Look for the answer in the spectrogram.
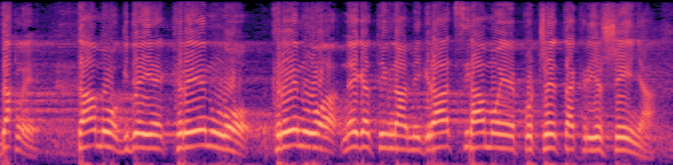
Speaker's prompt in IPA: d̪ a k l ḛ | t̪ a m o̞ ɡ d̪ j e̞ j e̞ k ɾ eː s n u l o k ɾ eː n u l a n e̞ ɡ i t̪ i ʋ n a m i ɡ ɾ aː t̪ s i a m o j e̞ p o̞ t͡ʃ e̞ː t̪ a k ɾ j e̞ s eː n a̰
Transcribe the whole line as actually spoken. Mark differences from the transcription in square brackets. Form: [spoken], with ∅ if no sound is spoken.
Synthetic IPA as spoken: d̪ a k l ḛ | t̪ a m o̞ ɡ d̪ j e̞ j e̞ k ɾ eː [∅] n u l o k ɾ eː n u l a n e̞ ɡ [a] t̪ i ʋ n a m i ɡ ɾ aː t̪ s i a m o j e̞ p o̞ t͡ʃ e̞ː t̪ a k ɾ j e̞ [ʃ] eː [ɲ] a̰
